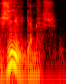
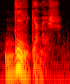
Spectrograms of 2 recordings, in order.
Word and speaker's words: Gilgamesh: Un peu compliqué à prononcer, n'est-ce pas? Pas Gilgamesh, mais Gilgamesh. C'est un nom sumérien.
